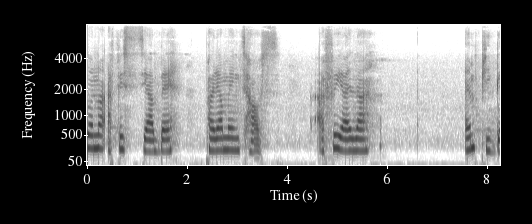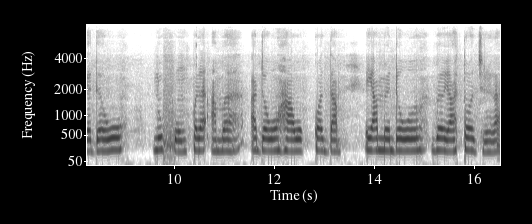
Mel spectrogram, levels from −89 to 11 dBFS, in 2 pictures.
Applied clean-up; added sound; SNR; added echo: none; none; none; none.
